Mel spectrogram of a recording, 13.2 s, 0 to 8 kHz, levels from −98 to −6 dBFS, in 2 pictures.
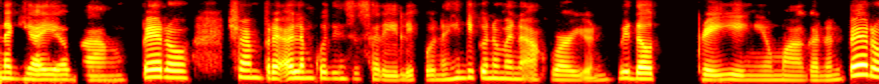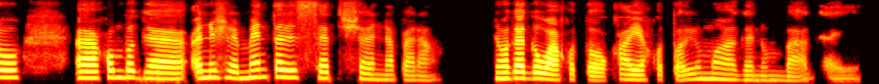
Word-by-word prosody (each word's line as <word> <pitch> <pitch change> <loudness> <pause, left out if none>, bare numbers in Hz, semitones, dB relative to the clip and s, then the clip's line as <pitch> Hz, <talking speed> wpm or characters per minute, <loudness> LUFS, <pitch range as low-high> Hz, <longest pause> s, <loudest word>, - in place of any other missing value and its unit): nagyayabang, 175 -6 -2
pero 250 -2 +4 0.2
siyempre 240 -4 0
alam 225 +1 +3
ko 220 -1 -6
din 210 0 -10
sa 200 -1 -17
sarili 165 -3 -7
ko 165 -1 -9
na 175 - -9
hindi 225 +4 -5
ko 230 - +1
naman 205 -2 -4
na-acquire 165 -2 -4
'yon 170 - -12
without 205 -3 +3 0.2
praying, 165 -2 -2
'yong 160 0 -10
mga 155 -1 -7
gano'n. 165 +4 -10
Pero, 285 -7 +7 0.4
ah, 230 0 +6
kumbaga 220 -5 +2
ano 245 +2 +1
siya, 225 -3 -2
mental 260 +1 +2
set 220 -3 -4
siya 200 -3 -6
na 170 - -7
parang, 160 -2 -10 0.5
na 215 - +4
magagawa 210 -5 +6
ko 185 - -9
'to, 150 -1 -1
kaya 175 -1 -2
ko - - -12
'to, 155 +3 -5
'yong 200 +1 -6
mga 180 -4 -6
gano'ng 155 0 -14
bagay. 70 - -12
195 Hz, 185 wpm, -22 LUFS, 165-225 Hz, 0.5 s, Pero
